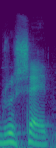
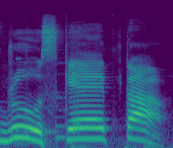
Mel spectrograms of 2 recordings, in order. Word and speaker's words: bruschetta: It's not pronounced bruschetta, it's pronounced bruschetta.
